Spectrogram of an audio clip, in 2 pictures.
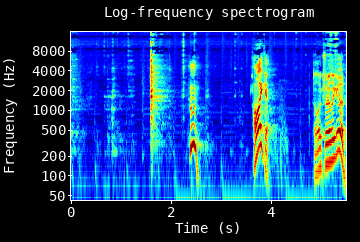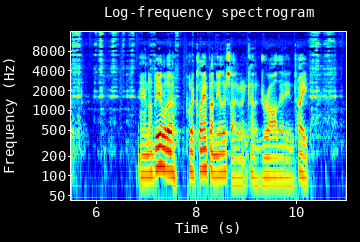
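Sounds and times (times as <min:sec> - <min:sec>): metallic knock and scrape: 0:00.0 - 0:11.0.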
